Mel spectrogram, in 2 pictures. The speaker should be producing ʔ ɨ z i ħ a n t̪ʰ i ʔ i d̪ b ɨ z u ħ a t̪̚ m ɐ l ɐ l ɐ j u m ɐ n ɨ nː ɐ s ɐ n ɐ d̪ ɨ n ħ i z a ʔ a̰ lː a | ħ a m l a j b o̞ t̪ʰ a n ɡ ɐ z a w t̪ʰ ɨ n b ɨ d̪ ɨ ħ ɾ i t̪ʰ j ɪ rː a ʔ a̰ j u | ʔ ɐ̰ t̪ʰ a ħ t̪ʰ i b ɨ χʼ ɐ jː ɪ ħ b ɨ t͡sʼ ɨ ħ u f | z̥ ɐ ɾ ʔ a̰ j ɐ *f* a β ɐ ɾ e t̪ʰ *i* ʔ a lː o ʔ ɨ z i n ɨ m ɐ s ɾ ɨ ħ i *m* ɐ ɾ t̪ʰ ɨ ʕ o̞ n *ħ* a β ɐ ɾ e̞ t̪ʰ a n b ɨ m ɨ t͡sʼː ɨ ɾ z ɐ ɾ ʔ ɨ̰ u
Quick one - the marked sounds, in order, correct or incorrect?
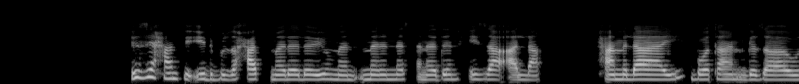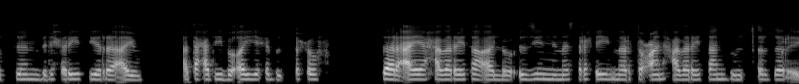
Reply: incorrect, incorrect, correct, correct

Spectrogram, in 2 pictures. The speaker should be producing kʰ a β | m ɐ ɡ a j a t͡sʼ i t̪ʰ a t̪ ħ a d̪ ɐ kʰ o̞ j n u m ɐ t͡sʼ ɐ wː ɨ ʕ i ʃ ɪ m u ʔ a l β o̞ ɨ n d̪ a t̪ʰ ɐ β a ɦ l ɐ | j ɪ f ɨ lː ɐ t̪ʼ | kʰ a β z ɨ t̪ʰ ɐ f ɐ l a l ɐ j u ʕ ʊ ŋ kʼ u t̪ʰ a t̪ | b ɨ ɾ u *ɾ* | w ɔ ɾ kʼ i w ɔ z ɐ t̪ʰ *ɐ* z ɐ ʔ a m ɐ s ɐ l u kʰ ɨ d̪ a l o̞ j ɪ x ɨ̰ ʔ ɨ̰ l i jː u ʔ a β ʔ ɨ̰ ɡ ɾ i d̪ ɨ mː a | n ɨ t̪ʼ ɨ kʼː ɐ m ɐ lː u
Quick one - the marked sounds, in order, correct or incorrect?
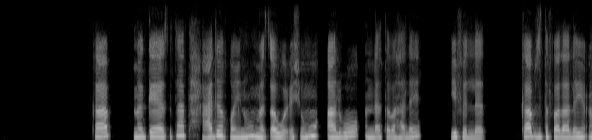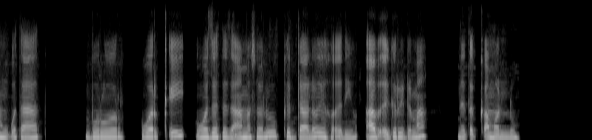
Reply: correct, correct

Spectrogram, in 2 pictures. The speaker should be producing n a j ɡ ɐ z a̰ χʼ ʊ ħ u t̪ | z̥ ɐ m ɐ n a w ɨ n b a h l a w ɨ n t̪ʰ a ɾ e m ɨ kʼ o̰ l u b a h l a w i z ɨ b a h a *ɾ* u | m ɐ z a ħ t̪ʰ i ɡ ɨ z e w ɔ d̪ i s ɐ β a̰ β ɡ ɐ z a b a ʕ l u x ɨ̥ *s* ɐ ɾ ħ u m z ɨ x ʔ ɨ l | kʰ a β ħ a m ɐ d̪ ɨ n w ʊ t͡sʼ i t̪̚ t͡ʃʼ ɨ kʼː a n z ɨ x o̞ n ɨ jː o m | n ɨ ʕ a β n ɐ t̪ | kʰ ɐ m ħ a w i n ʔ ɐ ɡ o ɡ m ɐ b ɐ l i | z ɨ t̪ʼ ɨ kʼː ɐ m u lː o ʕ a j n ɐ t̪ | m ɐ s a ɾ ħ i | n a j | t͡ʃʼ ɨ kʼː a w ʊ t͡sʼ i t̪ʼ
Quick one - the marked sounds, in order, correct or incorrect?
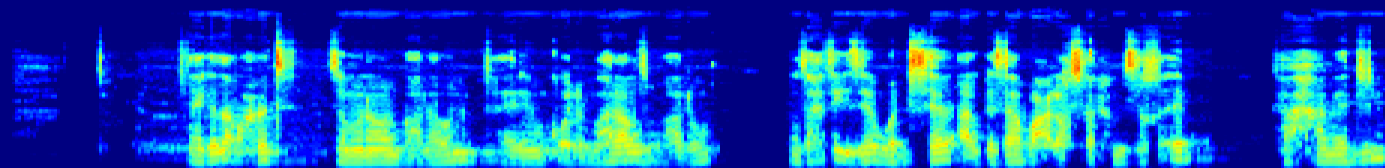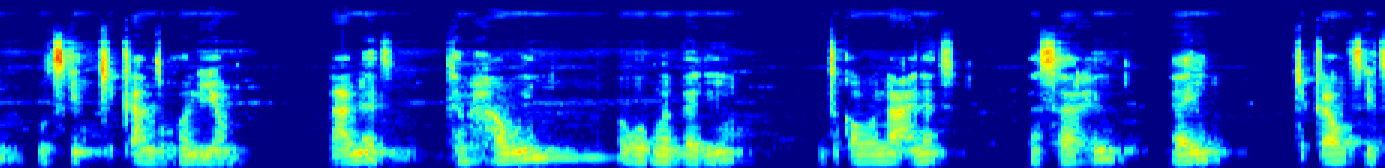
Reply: incorrect, correct

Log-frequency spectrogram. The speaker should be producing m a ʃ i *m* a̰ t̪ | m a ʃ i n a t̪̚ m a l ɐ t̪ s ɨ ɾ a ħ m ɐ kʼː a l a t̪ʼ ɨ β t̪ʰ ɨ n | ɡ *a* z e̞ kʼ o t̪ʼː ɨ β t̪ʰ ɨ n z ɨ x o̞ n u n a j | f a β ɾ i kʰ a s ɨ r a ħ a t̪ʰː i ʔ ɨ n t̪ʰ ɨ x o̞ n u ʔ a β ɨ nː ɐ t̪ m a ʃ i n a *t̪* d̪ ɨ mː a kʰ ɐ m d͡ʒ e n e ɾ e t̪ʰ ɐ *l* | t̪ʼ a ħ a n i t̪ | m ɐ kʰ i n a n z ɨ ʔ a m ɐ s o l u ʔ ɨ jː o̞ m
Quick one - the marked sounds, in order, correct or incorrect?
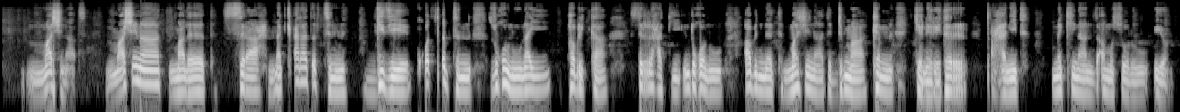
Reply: incorrect, incorrect, correct, incorrect

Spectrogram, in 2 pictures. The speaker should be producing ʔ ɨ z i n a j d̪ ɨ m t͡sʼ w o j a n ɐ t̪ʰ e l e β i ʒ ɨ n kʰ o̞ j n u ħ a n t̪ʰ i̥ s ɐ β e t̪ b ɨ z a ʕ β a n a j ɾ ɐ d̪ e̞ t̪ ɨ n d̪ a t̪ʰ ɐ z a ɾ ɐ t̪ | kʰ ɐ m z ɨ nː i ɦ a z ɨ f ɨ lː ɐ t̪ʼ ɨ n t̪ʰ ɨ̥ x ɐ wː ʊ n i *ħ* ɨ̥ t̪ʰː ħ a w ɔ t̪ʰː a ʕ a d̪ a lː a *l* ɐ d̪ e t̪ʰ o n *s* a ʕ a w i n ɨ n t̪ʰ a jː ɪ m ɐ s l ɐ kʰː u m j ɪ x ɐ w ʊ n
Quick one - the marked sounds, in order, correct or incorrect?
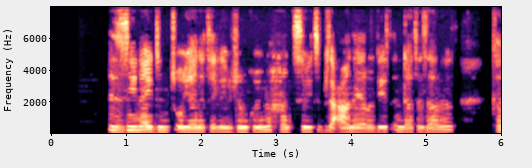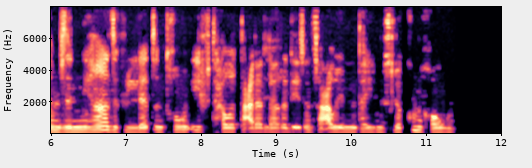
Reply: incorrect, incorrect, correct

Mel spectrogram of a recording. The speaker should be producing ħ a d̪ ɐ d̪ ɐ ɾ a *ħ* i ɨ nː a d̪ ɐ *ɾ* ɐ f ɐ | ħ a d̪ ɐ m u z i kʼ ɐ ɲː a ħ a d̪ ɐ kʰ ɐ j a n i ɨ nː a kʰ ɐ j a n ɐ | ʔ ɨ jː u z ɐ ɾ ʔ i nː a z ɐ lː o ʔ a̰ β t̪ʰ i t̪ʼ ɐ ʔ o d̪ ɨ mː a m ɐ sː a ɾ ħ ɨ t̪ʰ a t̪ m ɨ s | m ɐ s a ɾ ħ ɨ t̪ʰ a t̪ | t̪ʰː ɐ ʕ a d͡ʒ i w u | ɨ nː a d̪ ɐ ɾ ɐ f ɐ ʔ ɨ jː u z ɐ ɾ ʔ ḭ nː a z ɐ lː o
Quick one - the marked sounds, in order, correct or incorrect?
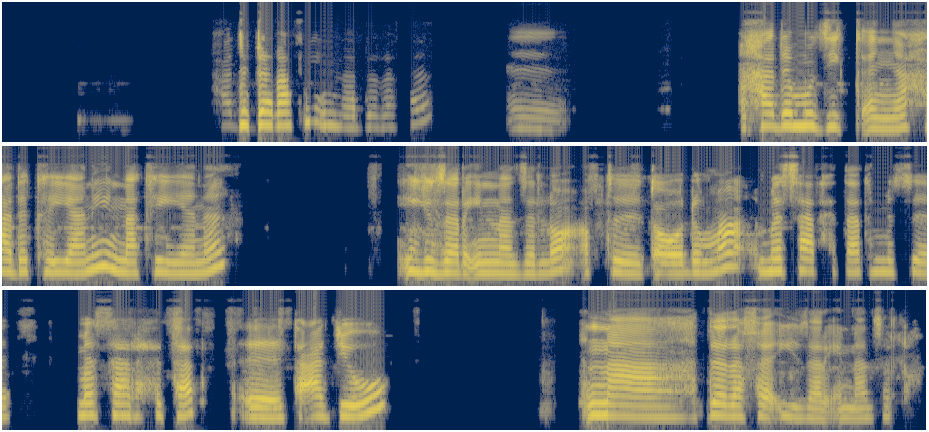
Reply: incorrect, correct

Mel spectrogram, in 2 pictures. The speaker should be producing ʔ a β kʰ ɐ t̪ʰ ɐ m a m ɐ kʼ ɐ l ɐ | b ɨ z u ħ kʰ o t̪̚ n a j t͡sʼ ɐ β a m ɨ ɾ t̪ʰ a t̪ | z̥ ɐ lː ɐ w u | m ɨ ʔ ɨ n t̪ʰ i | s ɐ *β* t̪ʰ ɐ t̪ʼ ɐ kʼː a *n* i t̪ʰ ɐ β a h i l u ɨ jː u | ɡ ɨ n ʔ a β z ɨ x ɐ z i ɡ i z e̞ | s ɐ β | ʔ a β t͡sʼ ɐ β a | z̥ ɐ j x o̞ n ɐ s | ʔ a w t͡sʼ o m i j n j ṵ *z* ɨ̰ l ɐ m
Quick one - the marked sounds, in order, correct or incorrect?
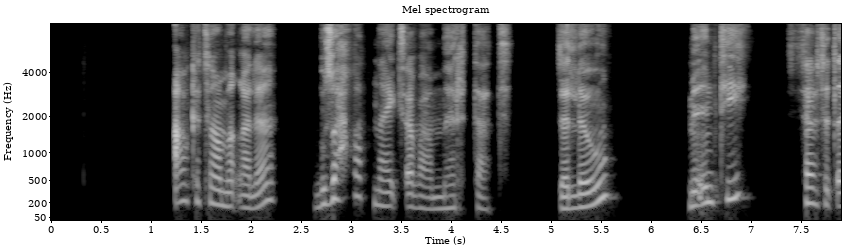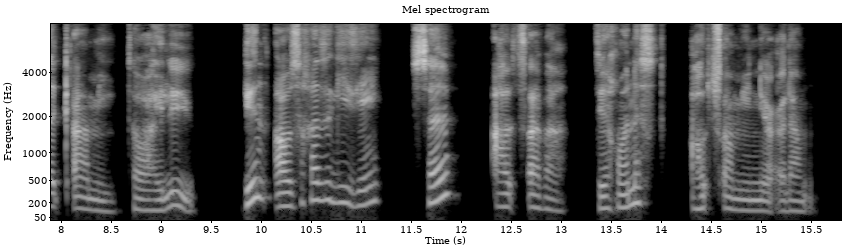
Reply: correct, incorrect, incorrect

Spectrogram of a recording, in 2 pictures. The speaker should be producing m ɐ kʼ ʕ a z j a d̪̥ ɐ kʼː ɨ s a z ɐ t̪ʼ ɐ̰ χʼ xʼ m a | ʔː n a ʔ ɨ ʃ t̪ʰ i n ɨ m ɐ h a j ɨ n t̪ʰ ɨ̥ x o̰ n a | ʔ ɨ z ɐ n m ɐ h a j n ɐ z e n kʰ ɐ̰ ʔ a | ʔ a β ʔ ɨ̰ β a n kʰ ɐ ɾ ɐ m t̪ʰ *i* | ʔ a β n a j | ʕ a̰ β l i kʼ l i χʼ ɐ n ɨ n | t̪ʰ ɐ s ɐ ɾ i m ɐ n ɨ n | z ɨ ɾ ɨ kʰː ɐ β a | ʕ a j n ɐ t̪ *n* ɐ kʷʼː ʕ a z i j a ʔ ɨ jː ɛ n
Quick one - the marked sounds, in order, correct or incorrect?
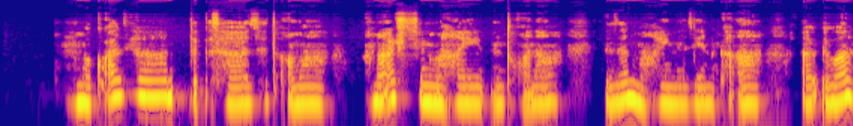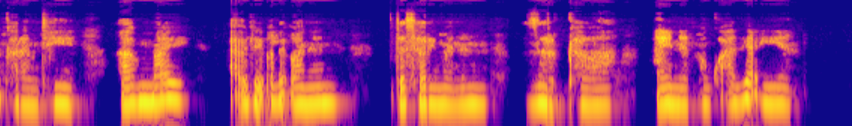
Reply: correct, incorrect

